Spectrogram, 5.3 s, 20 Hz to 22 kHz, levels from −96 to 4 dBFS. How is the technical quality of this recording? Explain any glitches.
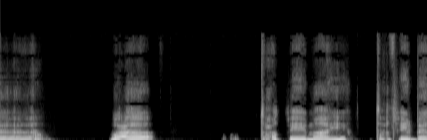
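The speech carries a compression fault through all of it, so the technical quality is compromised. From start to finish the sound has the mixed smearing and swirl of transcoding between lossy codecs, likely an HE-AAC encode re-encoded to Vorbis. The second codec spends bits re-encoding the first one's artefacts and adds its own. A spectrogram shows a hard ceiling at 16.6 kHz with blotchy, patchy high bands beneath it.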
